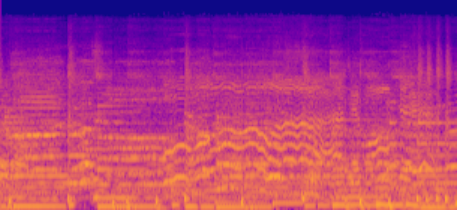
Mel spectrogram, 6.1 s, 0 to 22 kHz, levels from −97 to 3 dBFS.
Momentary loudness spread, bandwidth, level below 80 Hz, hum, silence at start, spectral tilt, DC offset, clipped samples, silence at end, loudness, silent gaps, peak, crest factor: 3 LU; 15 kHz; -32 dBFS; none; 0 s; -5.5 dB/octave; under 0.1%; under 0.1%; 0 s; -21 LUFS; none; -8 dBFS; 14 dB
